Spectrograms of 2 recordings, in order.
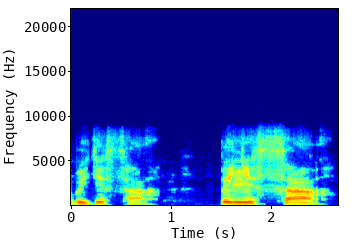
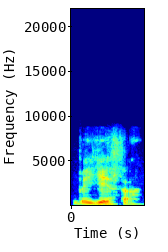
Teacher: Esta es la Z, ¿no? Que es interdental y fricativa, como cuando digo belleza, belleza, ¿ok? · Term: sonido de la Z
